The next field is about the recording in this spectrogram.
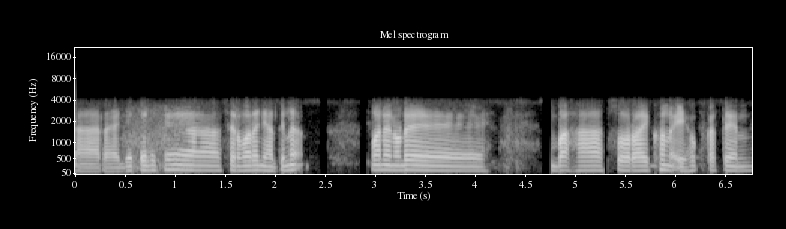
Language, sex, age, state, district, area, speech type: Santali, male, 45-60, Odisha, Mayurbhanj, rural, conversation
